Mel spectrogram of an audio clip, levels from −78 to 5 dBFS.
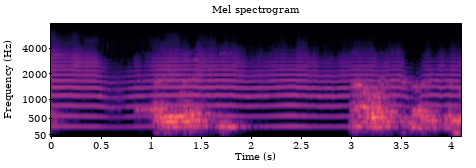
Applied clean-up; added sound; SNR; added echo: none; Trumpet; 7 dB; reverberation time 0.6 s.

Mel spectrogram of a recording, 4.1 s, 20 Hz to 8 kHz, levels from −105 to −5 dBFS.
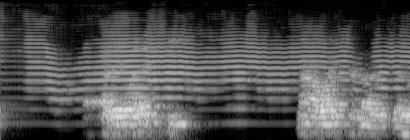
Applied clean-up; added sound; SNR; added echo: classical method WPE with log-MMSE.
